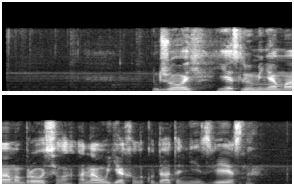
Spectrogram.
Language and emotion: Russian, sad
